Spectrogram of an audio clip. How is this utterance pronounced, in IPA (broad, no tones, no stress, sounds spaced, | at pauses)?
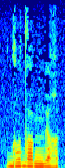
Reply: d ʊ d ʌː ŋ͡m ɪ ʁ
